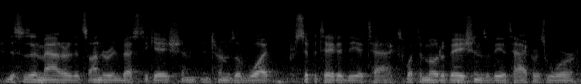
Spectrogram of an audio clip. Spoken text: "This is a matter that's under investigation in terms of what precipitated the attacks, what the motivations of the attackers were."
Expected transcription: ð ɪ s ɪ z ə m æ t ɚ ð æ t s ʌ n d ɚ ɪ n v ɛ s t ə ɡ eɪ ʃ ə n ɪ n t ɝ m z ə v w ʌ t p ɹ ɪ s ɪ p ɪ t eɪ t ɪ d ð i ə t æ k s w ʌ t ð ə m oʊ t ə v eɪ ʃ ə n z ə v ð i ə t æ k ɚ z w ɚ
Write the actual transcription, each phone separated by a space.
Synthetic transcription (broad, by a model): ð ɪ s ɪ z ə m æ t ɚ ð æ t s ʌ n d ɚ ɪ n v ɛ s t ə ɡ eɪ ʃ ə n ɪ n t ɝ m z ə v w ʌ t p ɹ ɪ s ɪ p ɪ t eɪ t ɪ d ð i ə t æ k s w ʌ t ð ə m oʊ t ə v eɪ ʃ ə n z ə v ð i ə t æ k ɚ z w ɚ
